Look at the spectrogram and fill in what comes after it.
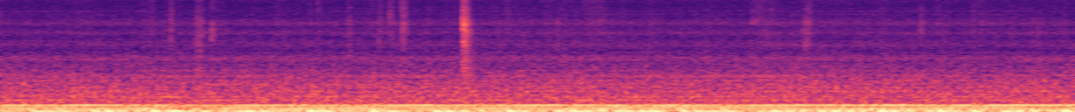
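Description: Rally car's engine idling steadily, heard from inside the cabin, with a single sharp click a little over two seconds in.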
